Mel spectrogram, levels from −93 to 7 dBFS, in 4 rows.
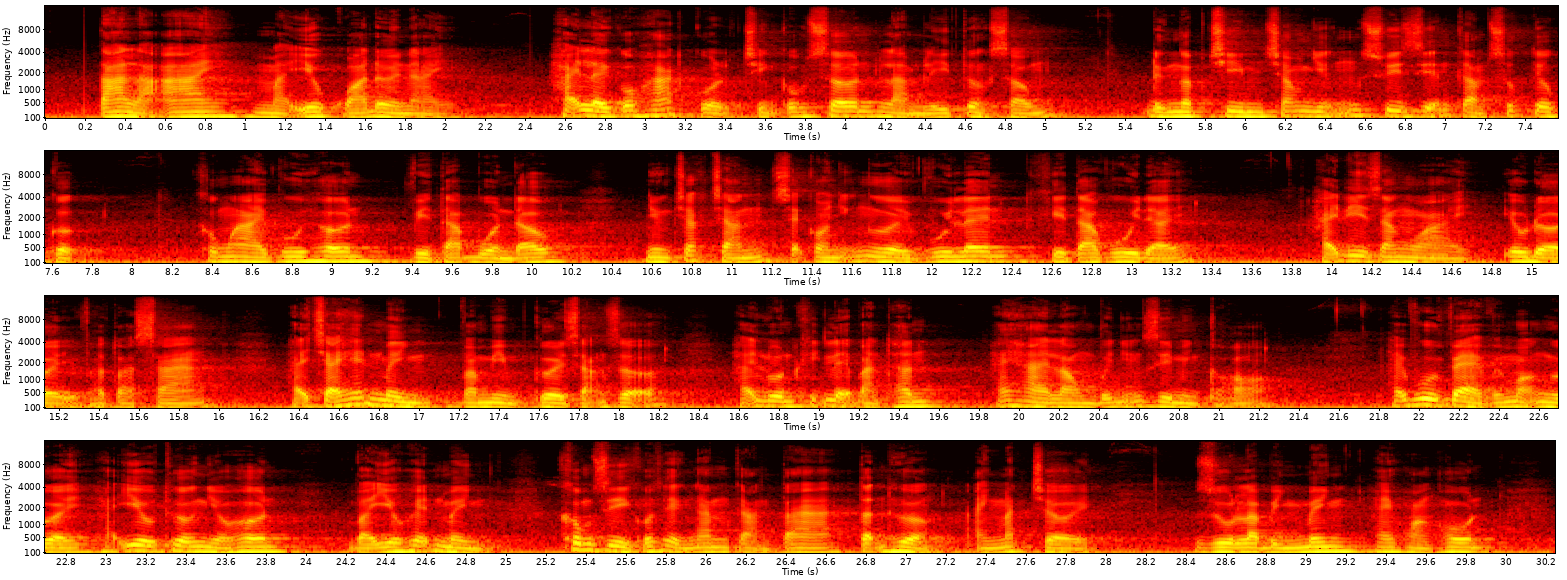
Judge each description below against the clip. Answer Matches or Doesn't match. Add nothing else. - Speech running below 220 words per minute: Doesn't match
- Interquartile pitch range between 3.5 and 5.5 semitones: Doesn't match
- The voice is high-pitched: Doesn't match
